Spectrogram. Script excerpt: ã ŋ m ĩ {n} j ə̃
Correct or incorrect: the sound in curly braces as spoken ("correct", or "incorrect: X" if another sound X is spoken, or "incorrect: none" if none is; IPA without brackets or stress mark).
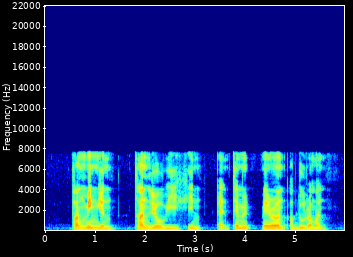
incorrect: ŋ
